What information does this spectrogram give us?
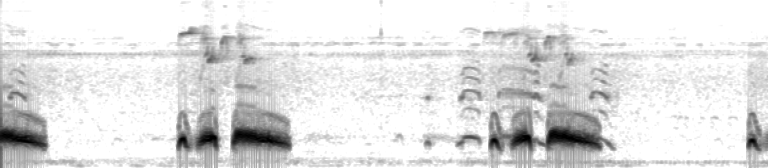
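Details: Spotted dove cooing at a newly cleared small oil palm plot while wild doves are being lured. Repeated three-part phrases, with soft distant coos and thin, higher, chirping notes from other birds in the pauses.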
